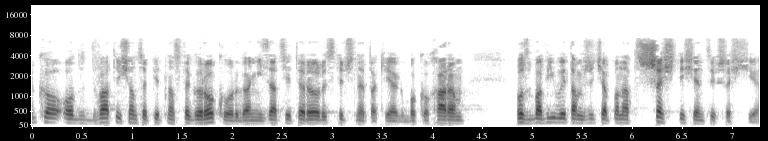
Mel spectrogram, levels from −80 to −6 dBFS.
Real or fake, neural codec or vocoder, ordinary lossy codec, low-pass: real; none; MP3, 32 kbps; 7.2 kHz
